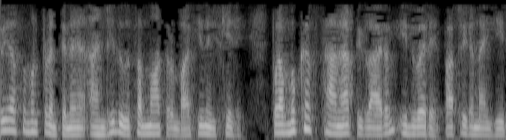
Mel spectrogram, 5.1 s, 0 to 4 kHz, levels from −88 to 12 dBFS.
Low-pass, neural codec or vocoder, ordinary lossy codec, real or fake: 3.6 kHz; codec, 16 kHz in and 24 kHz out, 0.6 kbps, FocalCodec, streaming, 4096 codes; MP3, 16 kbps; fake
